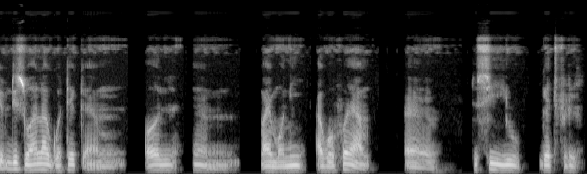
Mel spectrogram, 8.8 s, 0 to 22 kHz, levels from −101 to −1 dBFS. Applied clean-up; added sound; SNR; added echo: none; none; none; none.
